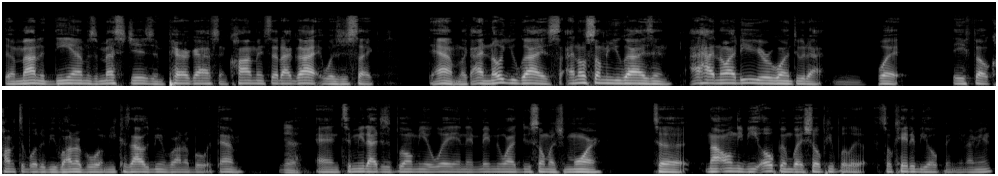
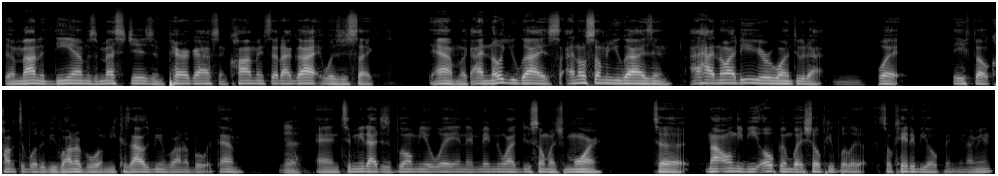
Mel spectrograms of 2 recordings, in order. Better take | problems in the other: second | garbled, watery; slightly; nothing above 10.5 kHz

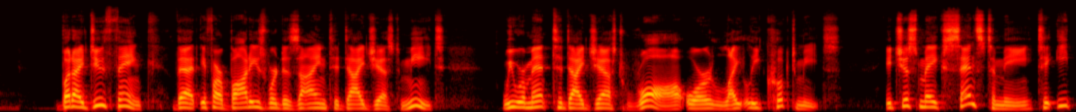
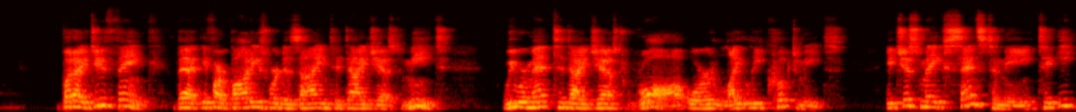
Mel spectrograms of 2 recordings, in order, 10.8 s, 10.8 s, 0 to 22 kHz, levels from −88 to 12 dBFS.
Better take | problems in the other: first | room echo; slight; dies away in 0.2 s // off-mic speech; far

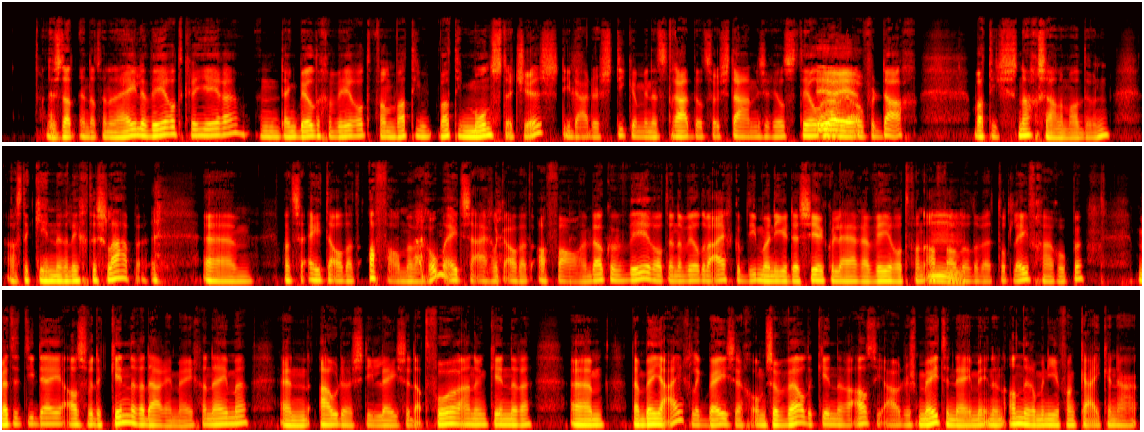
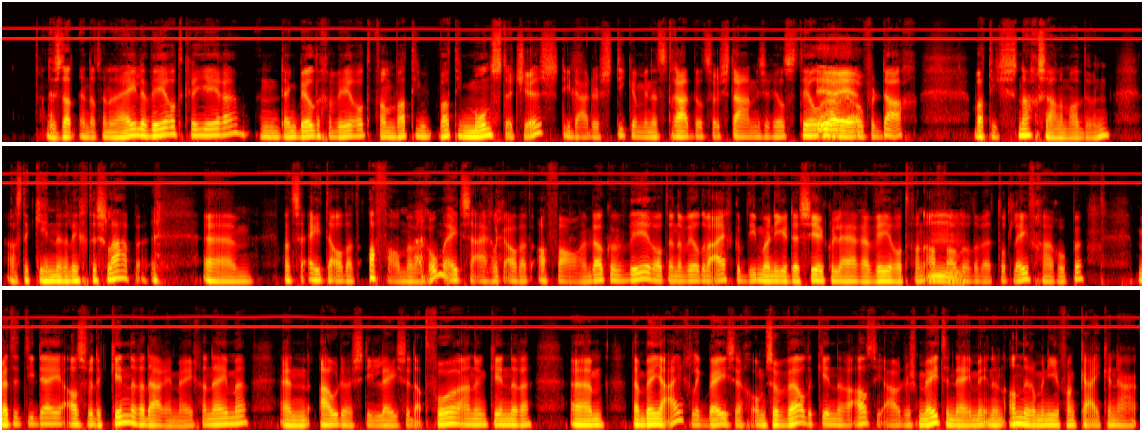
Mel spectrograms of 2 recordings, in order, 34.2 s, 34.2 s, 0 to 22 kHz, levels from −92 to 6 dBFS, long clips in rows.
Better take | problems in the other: first | high-pitched whine; noticeable; throughout; 8 kHz, 15 dB below the speech

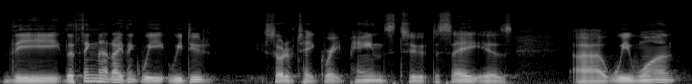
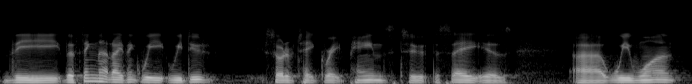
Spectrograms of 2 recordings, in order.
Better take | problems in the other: first | muffled; very; fading above 3.5 kHz

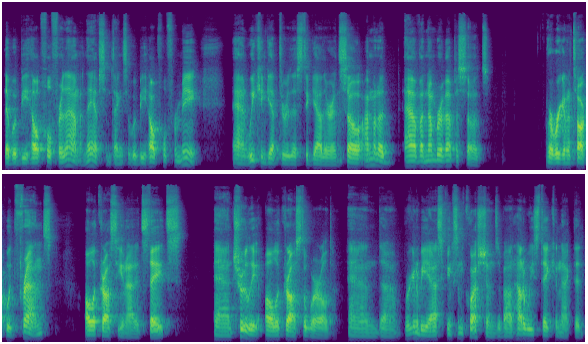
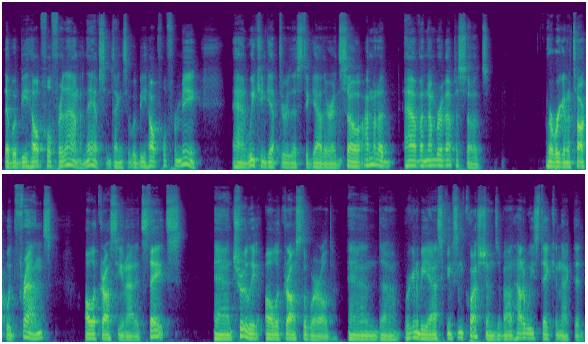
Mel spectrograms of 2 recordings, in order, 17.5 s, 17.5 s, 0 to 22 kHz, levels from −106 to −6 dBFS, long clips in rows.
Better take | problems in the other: second | thin; very; fading below 350 Hz

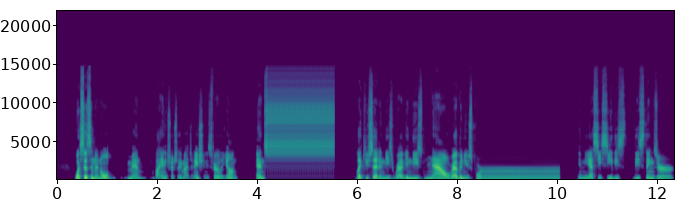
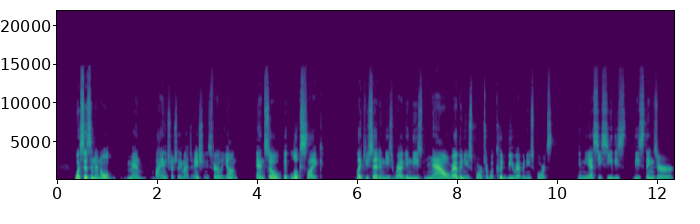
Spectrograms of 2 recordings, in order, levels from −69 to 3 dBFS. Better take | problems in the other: second | audio freezing; at 4 s for 1.5 s and at 8.5 s for 1.5 s

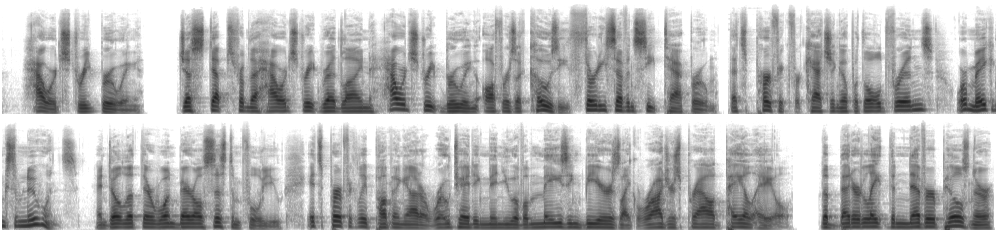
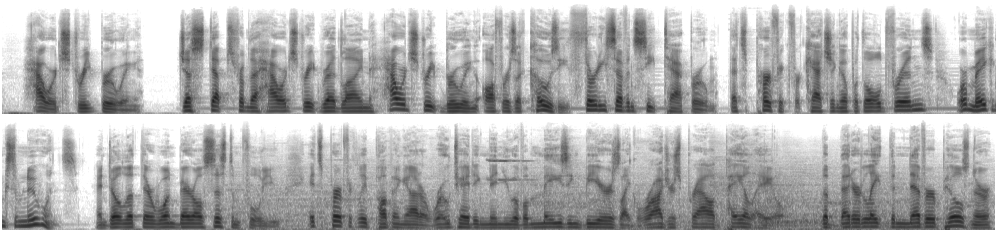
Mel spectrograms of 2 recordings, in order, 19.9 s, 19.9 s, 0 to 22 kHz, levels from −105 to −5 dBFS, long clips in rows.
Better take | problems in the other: first | alarms or sirens; faint; throughout; 20 dB below the speech

